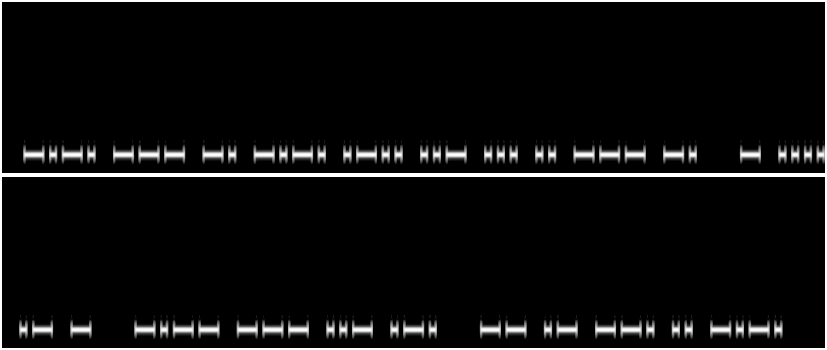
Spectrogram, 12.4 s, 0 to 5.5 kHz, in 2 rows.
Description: Morse code, heard as a keyed tone, about 25 wpm, 600 Hz. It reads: CONCLUSION THAT YOUR MAGIC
